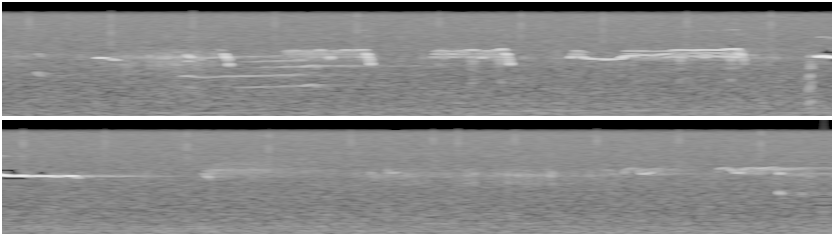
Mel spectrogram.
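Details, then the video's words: Bald eagles during a family conflict at a Big Bear nest, captured by a live nest camera: short, high, thin whistled chirps and a few squeaky slurred notes, then quieter with faint background hiss. "Family conflict Big Bear Bald Eagle"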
